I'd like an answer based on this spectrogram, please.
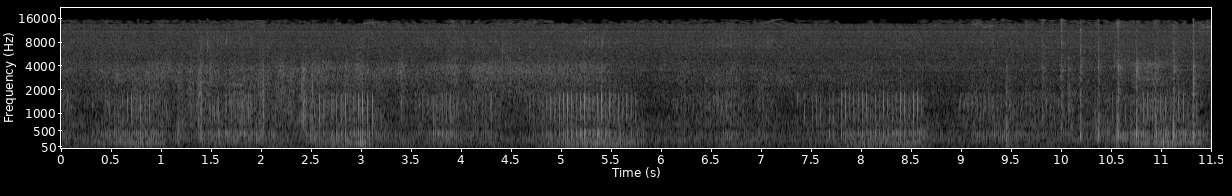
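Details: House cat purring contentedly during brushing and grooming; a low, rapidly pulsing purr swells in bursts about every two to three seconds, each rise matching a brush stroke, with soft bristle scratching between.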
